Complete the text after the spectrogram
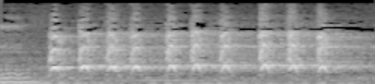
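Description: A dog barks about ten times in a steady, evenly spaced series of sharp barks. A low background hum sits underneath, and no one speaks.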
